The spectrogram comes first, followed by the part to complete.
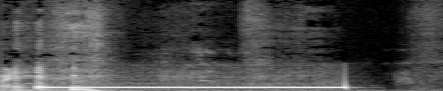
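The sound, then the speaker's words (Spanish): A telephone ringing tone on a call to someone's daughter: one steady, mid-pitched electronic beep holding for about a second and a half, then cutting off sharply. A voice briefly talks as the tone begins. “Estamos llamándole a una nena, no le escucha, digo, llámale a mi hija, por favor”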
